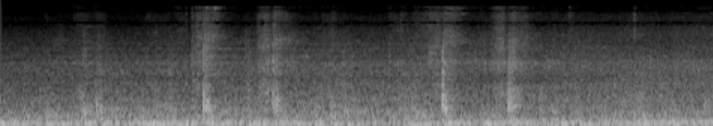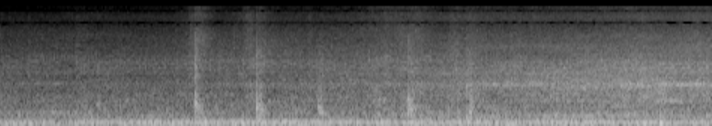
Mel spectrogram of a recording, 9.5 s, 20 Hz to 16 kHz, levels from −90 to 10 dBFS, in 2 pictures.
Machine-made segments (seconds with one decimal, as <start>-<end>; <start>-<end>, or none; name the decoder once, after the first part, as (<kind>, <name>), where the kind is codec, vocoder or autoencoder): 2.9-9.5 (codec, SNAC)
